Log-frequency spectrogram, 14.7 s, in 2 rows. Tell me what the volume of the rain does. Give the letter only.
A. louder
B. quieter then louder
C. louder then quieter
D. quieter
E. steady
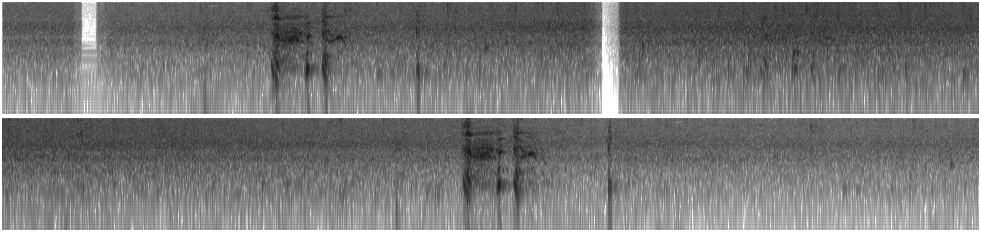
C.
